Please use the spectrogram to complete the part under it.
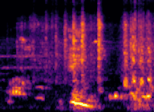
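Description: Pigeons coo softly in a hobby loft, a few overlapping low, rolling calls close by with light chirps and rustling around them, no talk.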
